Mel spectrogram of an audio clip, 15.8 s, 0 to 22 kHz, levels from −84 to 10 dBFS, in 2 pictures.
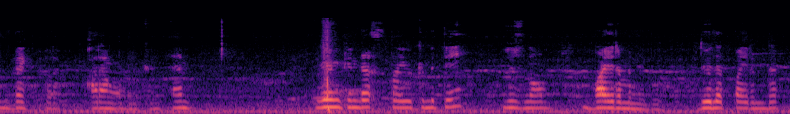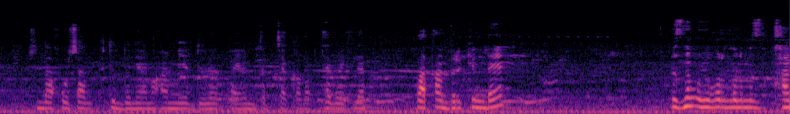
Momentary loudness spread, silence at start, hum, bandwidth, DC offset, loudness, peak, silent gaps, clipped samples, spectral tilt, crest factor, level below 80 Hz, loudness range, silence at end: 19 LU; 0 s; none; 11.5 kHz; under 0.1%; -29 LUFS; -6 dBFS; none; under 0.1%; -6.5 dB/octave; 22 dB; -48 dBFS; 8 LU; 0 s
